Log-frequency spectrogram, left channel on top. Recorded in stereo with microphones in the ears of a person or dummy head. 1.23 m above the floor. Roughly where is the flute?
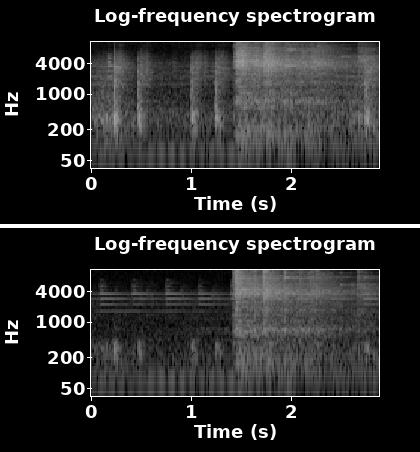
No flute in this recording.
